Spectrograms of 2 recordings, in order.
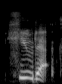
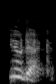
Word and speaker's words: Hudek: Oh, how do you say it? Hudek. Hudek, okay.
